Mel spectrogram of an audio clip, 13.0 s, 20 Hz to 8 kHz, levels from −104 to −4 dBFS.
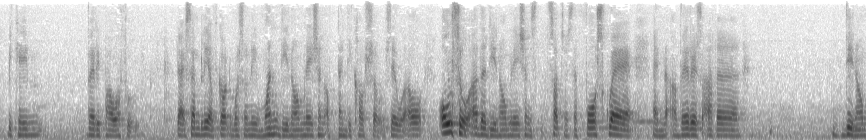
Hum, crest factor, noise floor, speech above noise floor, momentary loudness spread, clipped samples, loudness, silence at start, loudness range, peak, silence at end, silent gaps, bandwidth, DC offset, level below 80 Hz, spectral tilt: none; 20 dB; -56 dBFS; 20 dB; 22 LU; under 0.1%; -37 LUFS; 0 s; 6 LU; -16 dBFS; 0 s; none; 7.8 kHz; under 0.1%; -62 dBFS; -7.5 dB/octave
